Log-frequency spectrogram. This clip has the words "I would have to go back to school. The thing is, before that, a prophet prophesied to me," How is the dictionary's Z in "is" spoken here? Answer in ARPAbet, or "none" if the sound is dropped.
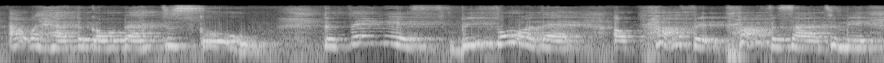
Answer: Z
